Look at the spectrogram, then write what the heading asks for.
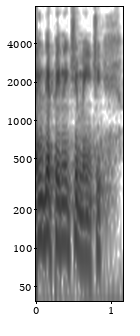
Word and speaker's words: independentemente: Ou infelizmente, independentemente, na palavra independentemente, vamos colocar independentemente, qual é a sílaba tônica? É men, né? Independentemente, né?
